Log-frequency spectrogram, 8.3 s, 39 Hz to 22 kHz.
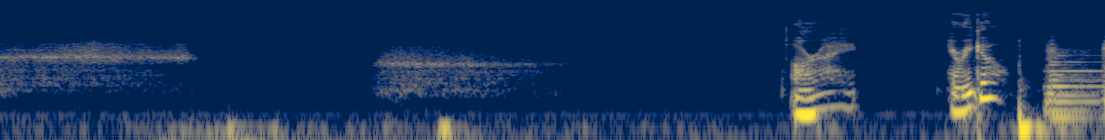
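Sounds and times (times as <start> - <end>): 
deep breath taken to relax: 0.0 - 1.8, 2.7 - 4.7
speech: 5.9 - 6.4, 7.2 - 8.0.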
